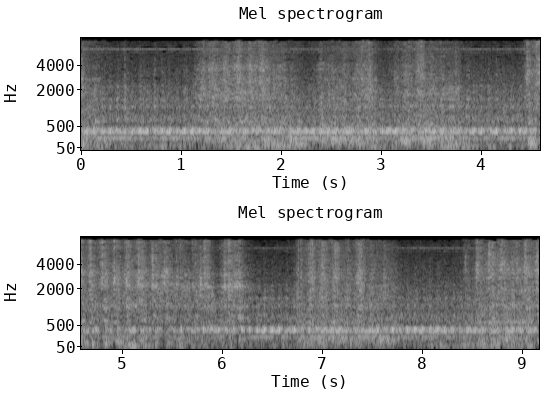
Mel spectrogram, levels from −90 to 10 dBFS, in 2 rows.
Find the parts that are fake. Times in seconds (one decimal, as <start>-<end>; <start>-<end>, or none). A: none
